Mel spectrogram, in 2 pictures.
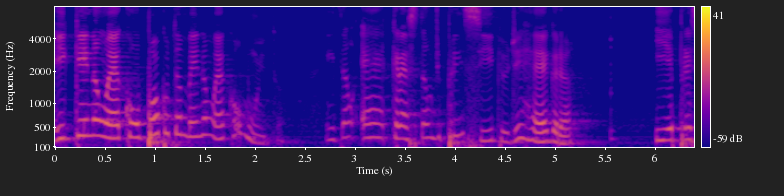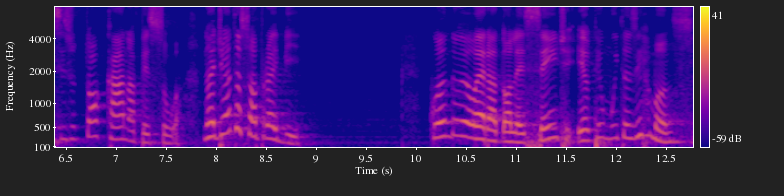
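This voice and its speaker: With a Bahian accent, a woman speaks at a high pitch, her voice making very wide pitch swings and big swings in loudness, broken by long, frequent pauses. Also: moderate pace. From Bahia, Brazil. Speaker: course instructor. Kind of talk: lecture.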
